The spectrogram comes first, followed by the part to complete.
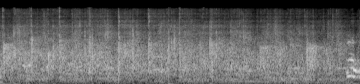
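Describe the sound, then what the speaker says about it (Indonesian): Congregation clapping during a church sermon on the Book of Habakkuk, a loud sustained burst of hand claps with a faint voice at the very end. "Tepuk tangan."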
